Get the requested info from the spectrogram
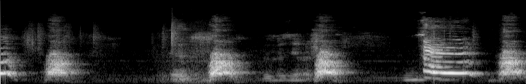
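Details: Pet dog making funny noises: a few woofy barks spaced about a second apart and one drawn-out harmonic whining yelp near the end, indoors.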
